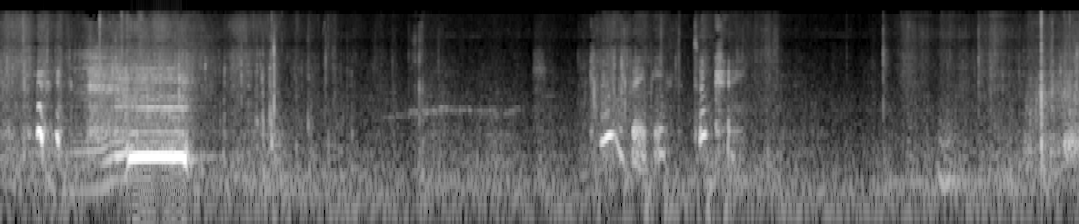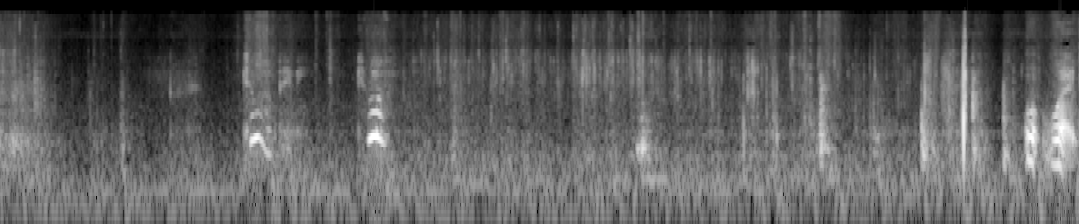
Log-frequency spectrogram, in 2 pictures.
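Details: Mini LaMancha goats Maggie and Abbie, two sale-barn goats being tamed to eat from a hand. One loud, drawn-out, wavering bleat comes early, followed by quieter rustling, handling noises and soft low sounds.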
